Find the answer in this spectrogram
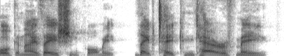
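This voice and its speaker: This is a woman's voice. She speaks with a British accent. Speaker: corporate HR executive. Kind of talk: interview conversation.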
